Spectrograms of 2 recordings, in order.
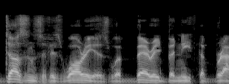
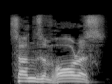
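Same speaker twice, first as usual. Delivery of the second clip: a loud, higher call into the wreck; calling shout; 7 semitones higher, 4 dB louder than usual. A narrator's reading. War Master calling for his lost warriors, shouting. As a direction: shout out to find your men. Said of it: "he shouted".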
